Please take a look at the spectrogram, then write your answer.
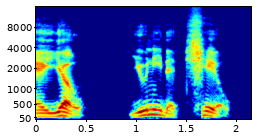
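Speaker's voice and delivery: acted-out stern, strict fatherly voice. Retelling what was said to a spirit bothering a son: retelling talking like a stern father. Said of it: "I talked like a stern father".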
